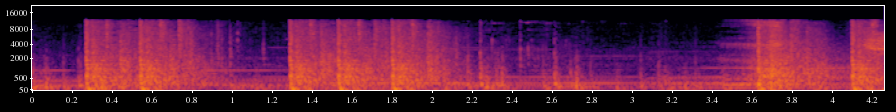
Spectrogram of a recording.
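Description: Rapid bursts of gunfire in the video game Fallout 76, several loud close volleys of shots separated by brief pauses, with impacts and clattering debris in between.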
